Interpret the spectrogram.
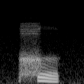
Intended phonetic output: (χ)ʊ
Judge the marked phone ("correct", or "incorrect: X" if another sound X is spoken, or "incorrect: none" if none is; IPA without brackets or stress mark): incorrect: x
